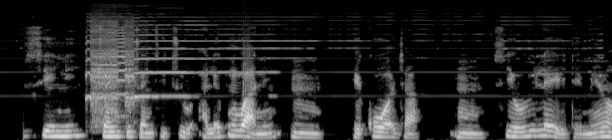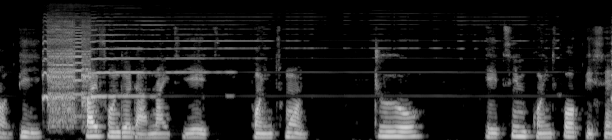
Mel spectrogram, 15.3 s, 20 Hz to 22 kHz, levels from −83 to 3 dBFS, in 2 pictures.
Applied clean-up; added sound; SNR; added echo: classical method spectral subtraction.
